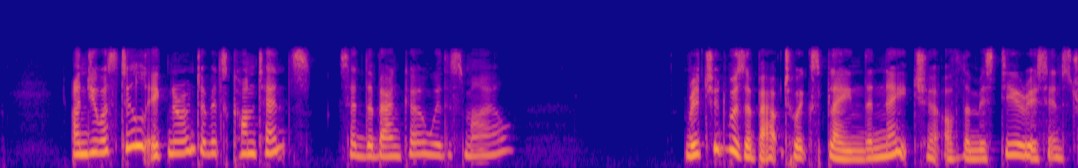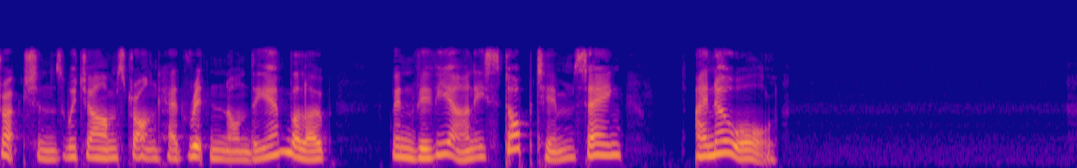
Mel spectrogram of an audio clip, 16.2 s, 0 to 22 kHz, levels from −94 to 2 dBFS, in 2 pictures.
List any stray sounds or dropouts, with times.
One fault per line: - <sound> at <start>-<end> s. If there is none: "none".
none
